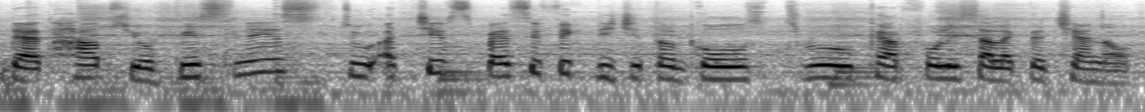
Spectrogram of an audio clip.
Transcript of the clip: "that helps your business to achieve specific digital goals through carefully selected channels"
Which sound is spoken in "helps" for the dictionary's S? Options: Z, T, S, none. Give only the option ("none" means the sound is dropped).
S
